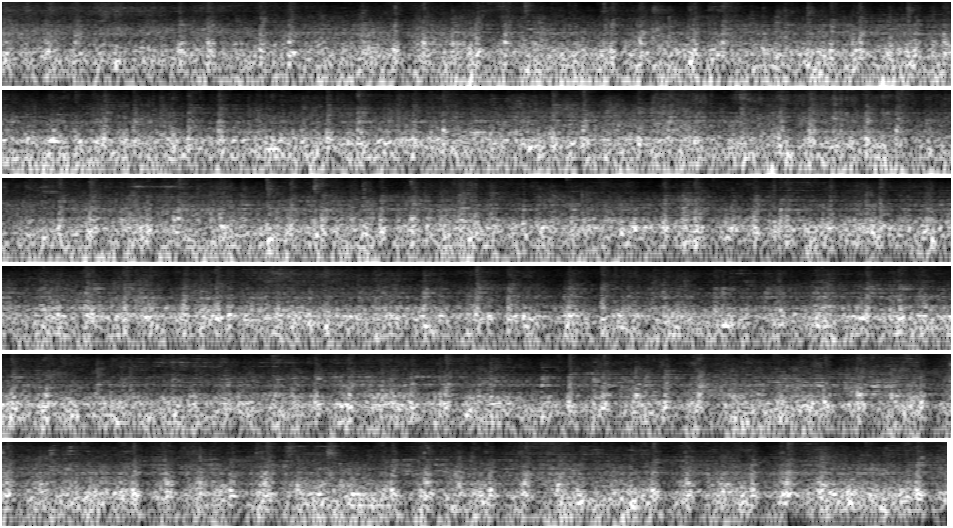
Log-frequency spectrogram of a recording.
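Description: Freight wagons rolling past at close range: a steady, loud rumble and clatter of steel wheels on the rails that holds even throughout.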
